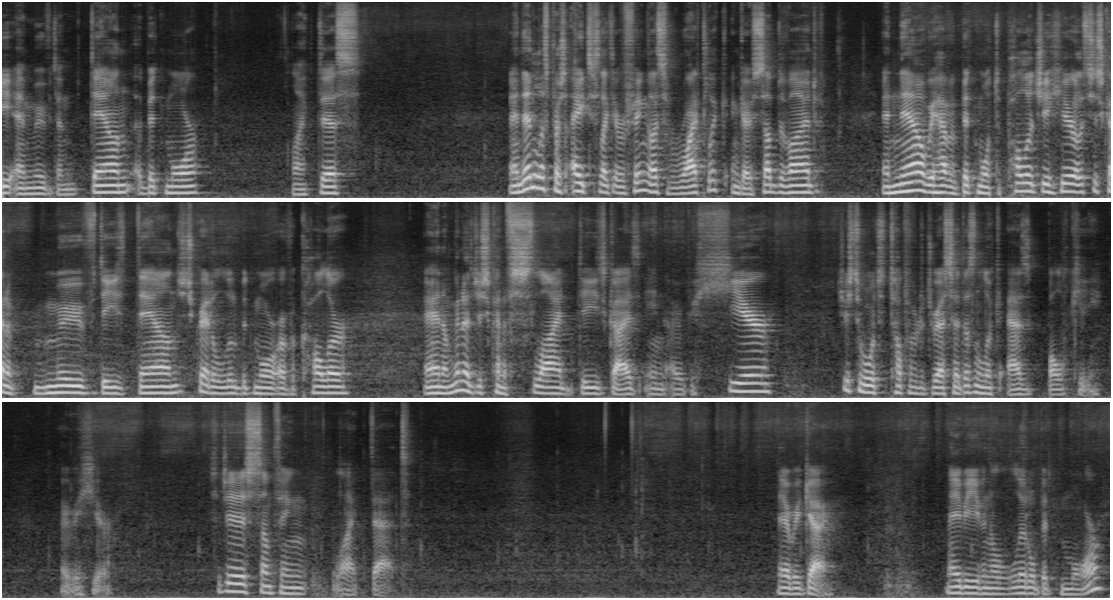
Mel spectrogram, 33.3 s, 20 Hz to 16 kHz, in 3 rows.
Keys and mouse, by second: 1.6 click, 1.8 g, 4.5 shift+middle click, 5.3 a, 6.6-7.2 right drag, 7.9 shift+middle click, 9.5 g, 10.7 g, 11.7 g, 15.2 g, 16.6 g, 17.7 click, 17.8 g, 18.9 click, 19.1 g, 20.2 click, 20.4 g, 21.8 click, 22.5 g, 23.4 g, 24.4 g, 25.4 click, 26.3 g, 27.4 click, 27.5 g, 29.8 click, 30.0 g, 30.8 click, 31.0 g, 31.9 click, 32.1 g.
